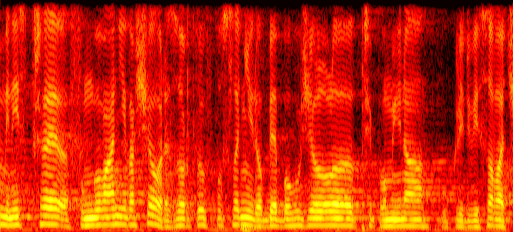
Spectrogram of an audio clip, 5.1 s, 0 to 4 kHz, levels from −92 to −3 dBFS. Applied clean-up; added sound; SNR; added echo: none; none; none; none.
